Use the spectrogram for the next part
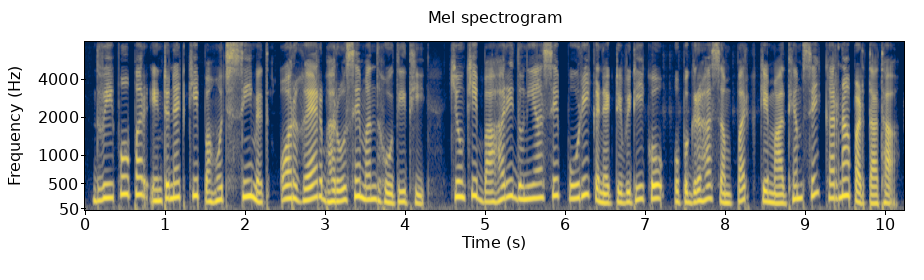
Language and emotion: Hindi, neutral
